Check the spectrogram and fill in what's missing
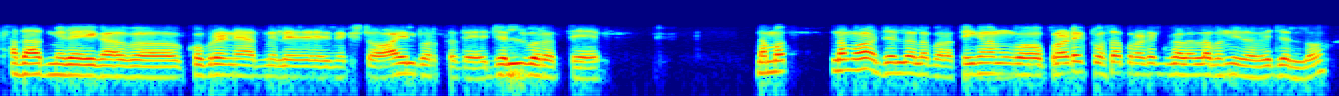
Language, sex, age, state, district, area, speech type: Kannada, male, 18-30, Karnataka, Shimoga, urban, conversation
